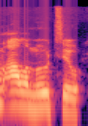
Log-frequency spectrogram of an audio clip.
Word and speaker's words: Alamutu: Okay, so Sam Alamutu, like a six five, six six.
